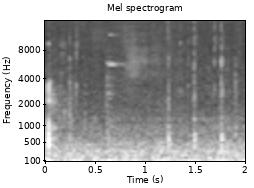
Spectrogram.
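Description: Near silence with faint, scattered light taps of a stylus writing on a tablet screen.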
